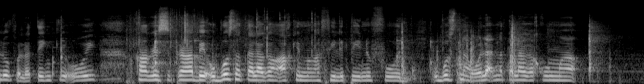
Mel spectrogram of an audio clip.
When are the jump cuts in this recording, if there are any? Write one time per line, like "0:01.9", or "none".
none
